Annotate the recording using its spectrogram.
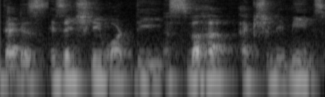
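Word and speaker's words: स्वाहा: is essentially what the swaha actually means many people mispronounce it as suva which is incorrect it is you would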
